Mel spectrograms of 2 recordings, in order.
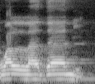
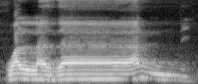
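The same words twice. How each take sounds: First: The n sound is short and light. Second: The n sound is doubled and held longer. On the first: "bitakfifin nun, dibaca ringannya nun" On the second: "ada yang membaca berat, memberikan tasdid"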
